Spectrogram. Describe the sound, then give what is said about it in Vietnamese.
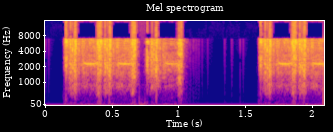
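Camera shutter clicks as photos are taken, a few loud, rapid bursts of crisp mechanical clicking grouped into clusters, with a short silent gap before the last cluster. “bấm máy chụp một vài bức ảnh từ phía sau lưng Trang Điệp”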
